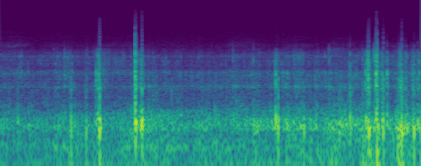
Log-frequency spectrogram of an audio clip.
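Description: A mountain bike rattles and clunks over bumps.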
